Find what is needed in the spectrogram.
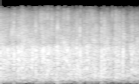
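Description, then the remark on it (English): A crowd in Washington, D.C. applauds a call for voting representation in Congress for Americans living outside the states: a dense, even wash of many hands clapping at steady loudness throughout, with no voices standing out. “It's a very receptive crowd to that argument.”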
